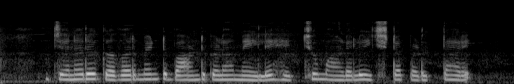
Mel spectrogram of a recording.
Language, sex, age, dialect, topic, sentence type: Kannada, female, 18-24, Mysore Kannada, banking, statement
